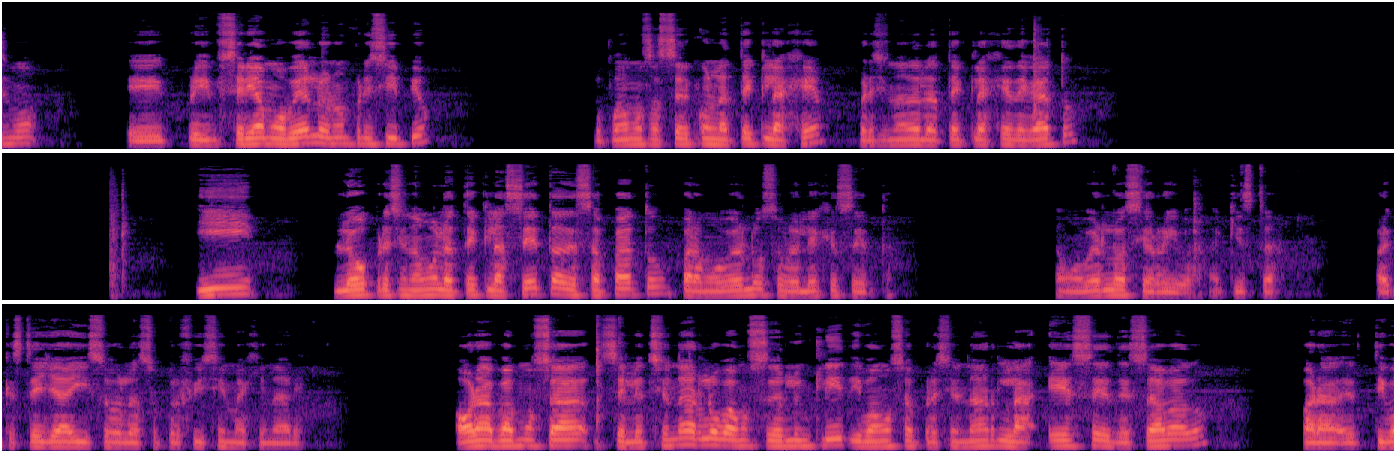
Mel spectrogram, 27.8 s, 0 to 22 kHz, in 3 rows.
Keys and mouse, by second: 7.8 click, 8.9 click, 10.0 g, 17.6 click, 17.9-19.5 middle drag, 19.7 middle click, 20.7 middle click, 22.7 click.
